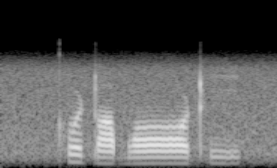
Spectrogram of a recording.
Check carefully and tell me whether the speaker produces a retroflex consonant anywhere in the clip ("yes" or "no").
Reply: yes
